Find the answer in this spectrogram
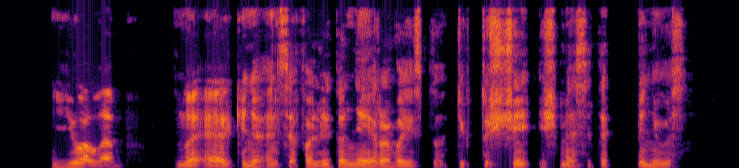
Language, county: Lithuanian, Utena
